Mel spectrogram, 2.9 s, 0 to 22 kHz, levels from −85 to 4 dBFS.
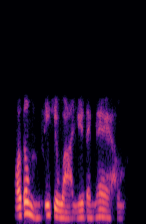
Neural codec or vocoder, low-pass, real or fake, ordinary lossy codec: codec, 24 kHz, 6 kbps, HILCodec; 3.6 kHz; fake; Opus, 24 kbps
